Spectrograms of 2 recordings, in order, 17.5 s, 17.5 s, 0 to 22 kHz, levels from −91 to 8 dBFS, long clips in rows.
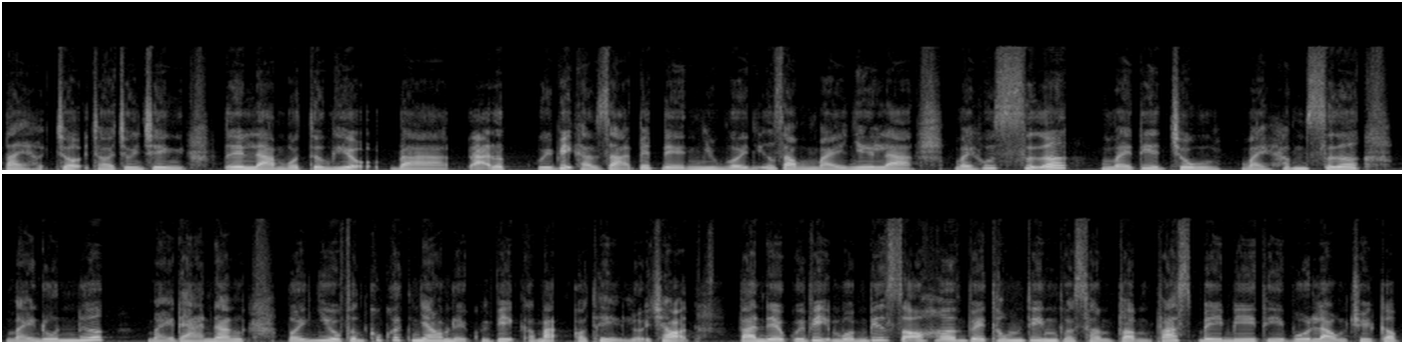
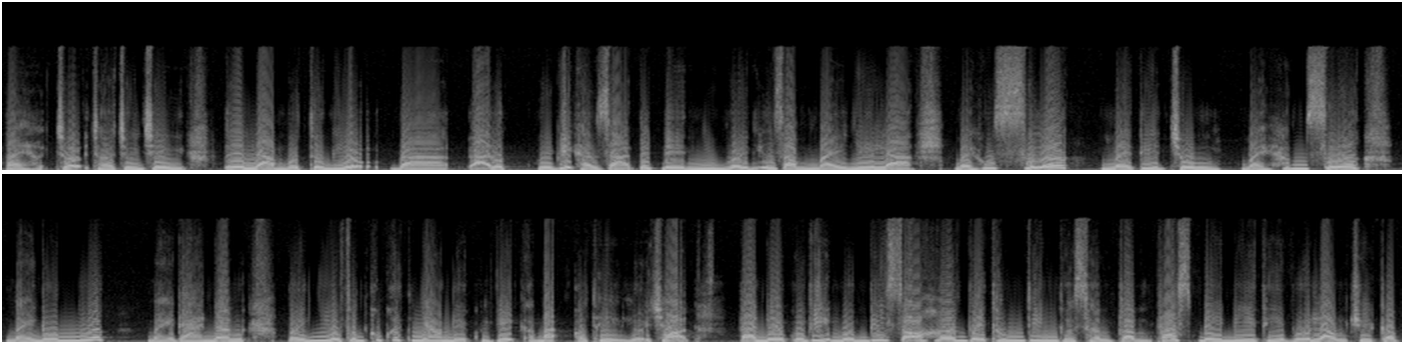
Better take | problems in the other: first | distortion; heavy; 5 dB below the speech

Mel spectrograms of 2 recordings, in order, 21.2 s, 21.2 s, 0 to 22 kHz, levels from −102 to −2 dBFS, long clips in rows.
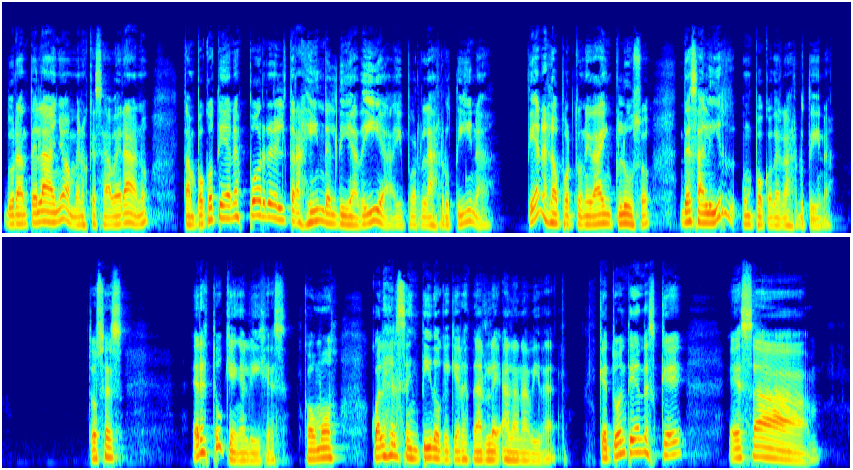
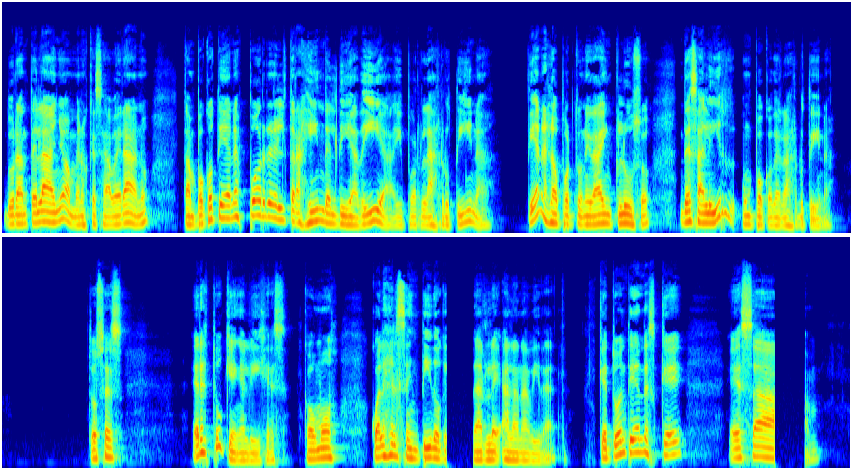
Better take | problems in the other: first | audio cutting out; at 16 s and at 20 s

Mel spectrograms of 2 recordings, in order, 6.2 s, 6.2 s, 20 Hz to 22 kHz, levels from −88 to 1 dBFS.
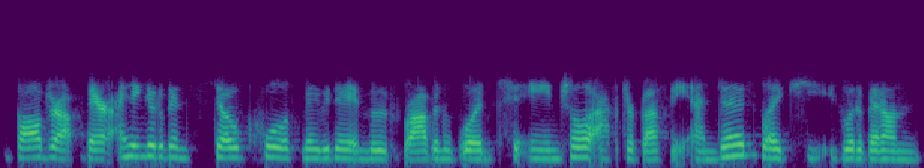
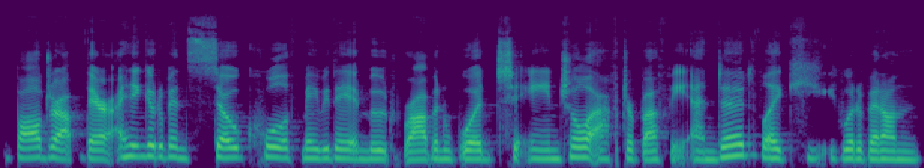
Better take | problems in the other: second | phone-call audio; poor line; nothing above 3.5 kHz

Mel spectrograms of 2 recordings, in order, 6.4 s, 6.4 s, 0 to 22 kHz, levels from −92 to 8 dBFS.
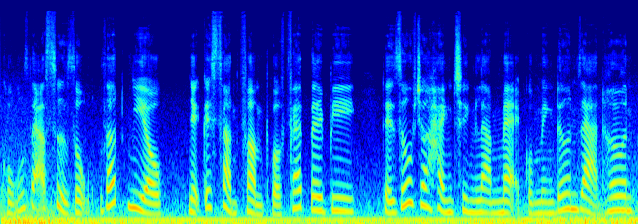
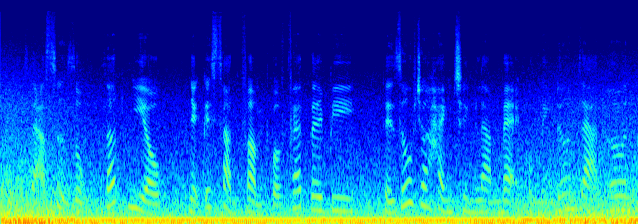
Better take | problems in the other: first | low rumble; loud; throughout; 2 dB below the speech; faint in the first

